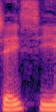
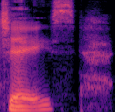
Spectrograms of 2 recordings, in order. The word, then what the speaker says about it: JC: And then he said, "My name is pronounced JC and not Jayce.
